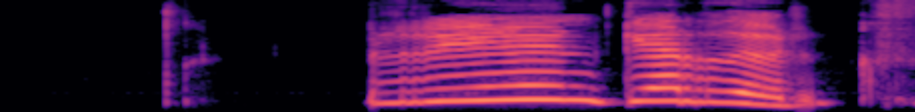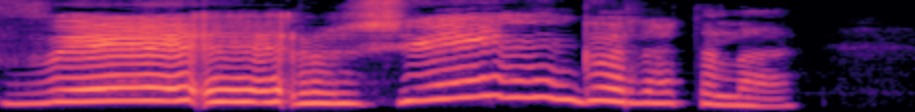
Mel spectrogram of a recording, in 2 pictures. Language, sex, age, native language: Icelandic, male, 12, Icelandic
